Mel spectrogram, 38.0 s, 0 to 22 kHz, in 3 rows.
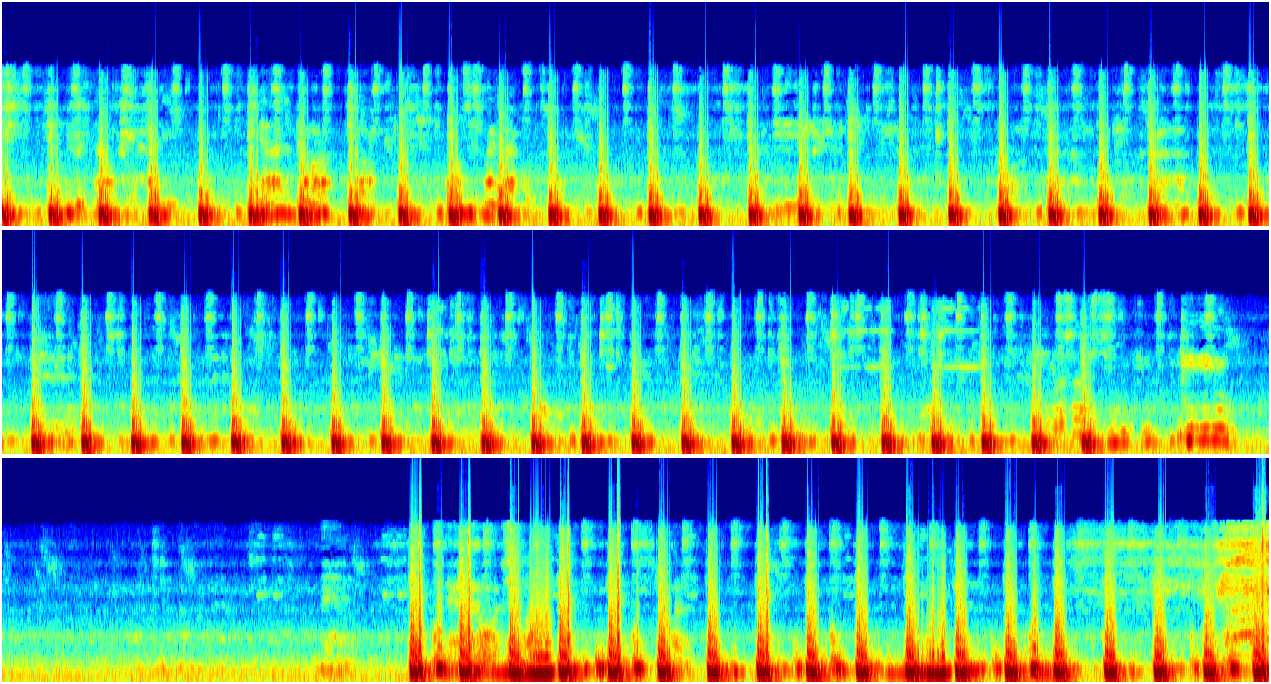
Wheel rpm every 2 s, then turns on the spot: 0, 0, 0, 0, 0, 0, 0, 0, 0, 0, 0, 0, 0, 0, 0, 0, 0, 0, 0.
none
